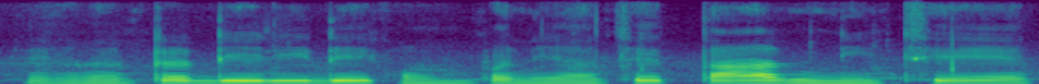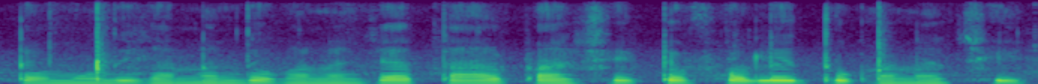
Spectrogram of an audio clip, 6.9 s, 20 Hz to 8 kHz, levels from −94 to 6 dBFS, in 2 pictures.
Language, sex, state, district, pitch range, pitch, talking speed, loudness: Bengali, female, West Bengal, Paschim Medinipur, 200-210 Hz, 205 Hz, 155 wpm, -20 LUFS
